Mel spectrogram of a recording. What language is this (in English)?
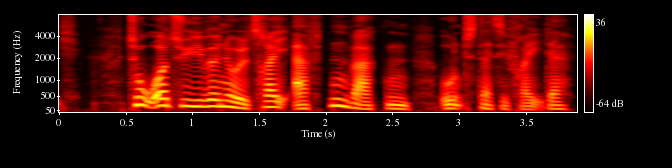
Danish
